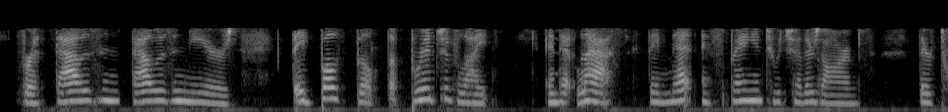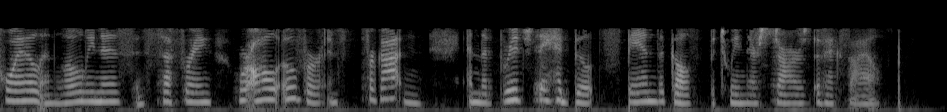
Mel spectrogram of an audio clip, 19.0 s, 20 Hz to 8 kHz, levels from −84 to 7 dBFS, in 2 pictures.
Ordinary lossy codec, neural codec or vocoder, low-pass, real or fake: AAC, 16 kbps; codec, 16 kHz, 4 kbps, X-Codec, HuBERT features, trained on LibriSpeech; 7.2 kHz; fake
